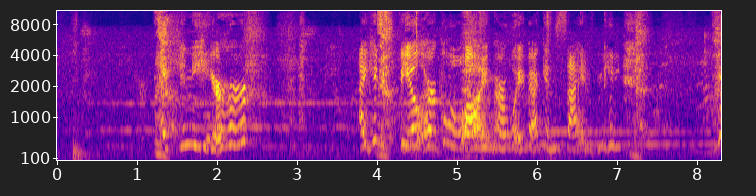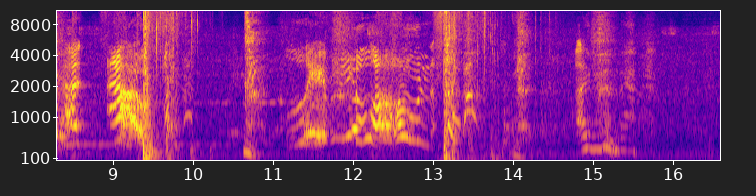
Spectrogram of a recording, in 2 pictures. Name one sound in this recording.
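A young woman screams and moans in distress close by.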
